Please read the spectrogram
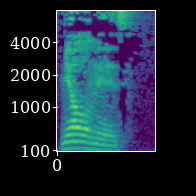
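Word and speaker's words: Mjölnir: Well, how do you say it? – Mjolnir.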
